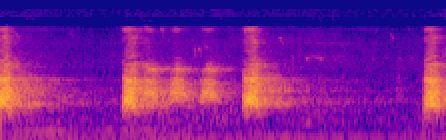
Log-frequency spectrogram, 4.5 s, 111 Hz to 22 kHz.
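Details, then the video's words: Barking dog in Volcano on July 7, 2022: one bark, then a quick triple burst, another single bark and a final bark after a long gap, in a quiet setting. "Barking dog"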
